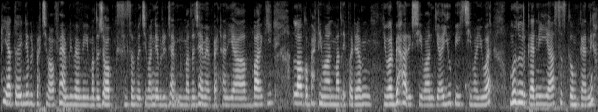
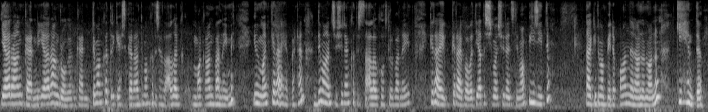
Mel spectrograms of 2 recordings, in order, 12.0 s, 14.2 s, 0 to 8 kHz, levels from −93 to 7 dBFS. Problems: background sounds at intervals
